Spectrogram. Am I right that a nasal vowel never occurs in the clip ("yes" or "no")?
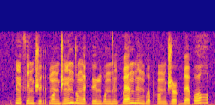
no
